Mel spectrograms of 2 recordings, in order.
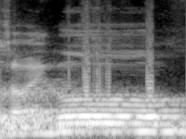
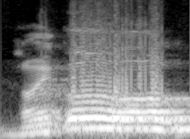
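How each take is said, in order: First: It is said at a lower pitch. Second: It is said at a higher pitch.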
